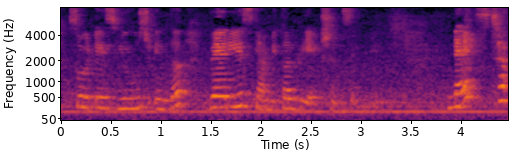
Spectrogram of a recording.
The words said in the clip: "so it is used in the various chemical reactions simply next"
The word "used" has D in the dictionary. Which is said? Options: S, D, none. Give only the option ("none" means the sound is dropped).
D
